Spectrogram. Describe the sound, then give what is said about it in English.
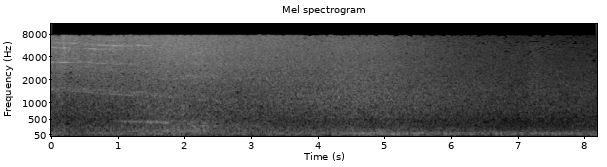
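A passenger jet engine roars loudly and steadily throughout, a dense, rumbling wash of noise that stays constant, its hiss fading slightly toward the end. No voices are heard. “Imagine landing a large passenger plane in a dense fog.”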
